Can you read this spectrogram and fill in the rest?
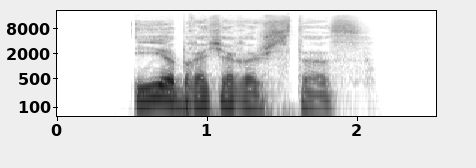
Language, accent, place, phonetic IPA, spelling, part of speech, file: German, Germany, Berlin, [ˈeːəˌbʁɛçəʁɪʃstəs], ehebrecherischstes, adjective, De-ehebrecherischstes.ogg
- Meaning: strong/mixed nominative/accusative neuter singular superlative degree of ehebrecherisch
